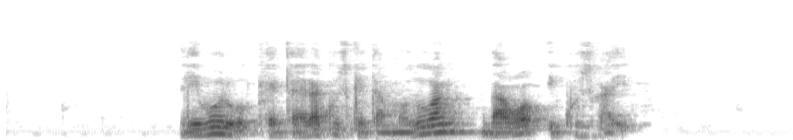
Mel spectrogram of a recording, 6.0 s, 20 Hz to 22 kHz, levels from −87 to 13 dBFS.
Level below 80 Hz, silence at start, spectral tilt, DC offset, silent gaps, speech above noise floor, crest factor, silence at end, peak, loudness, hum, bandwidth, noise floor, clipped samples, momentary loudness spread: -76 dBFS; 1.35 s; -9 dB/octave; under 0.1%; none; 57 dB; 22 dB; 1.25 s; -8 dBFS; -26 LUFS; none; 7.6 kHz; -82 dBFS; under 0.1%; 16 LU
